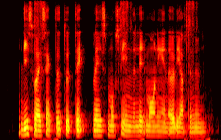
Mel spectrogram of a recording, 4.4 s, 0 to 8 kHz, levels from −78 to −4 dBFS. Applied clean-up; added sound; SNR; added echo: neural separator model SepFormer DNS4.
